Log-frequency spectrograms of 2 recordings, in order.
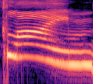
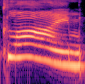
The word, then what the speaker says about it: climb: of trees you mustn't climb them you mustn't climb climb this word climb climb is a verb okay climb climb so this b is silent we don't pronounce it so we are talking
